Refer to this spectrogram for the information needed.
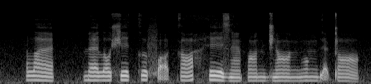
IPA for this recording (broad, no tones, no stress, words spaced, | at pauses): lˠæ | ɳælɔʃe kɵfɑ̰ kɑ he zæ̃pɑ̃nd͡ʒɑ̃ ŋɡɔ̃ŋɡæ̰ʈɑ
